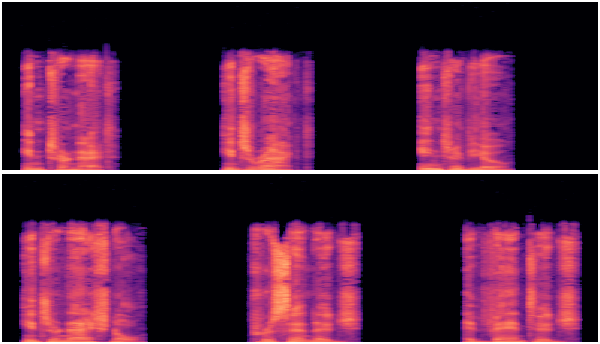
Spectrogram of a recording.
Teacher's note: If N is before the T, then the T goes silent.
